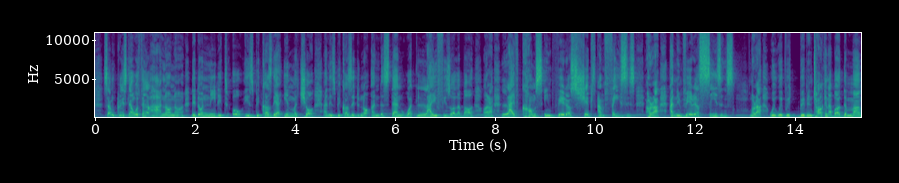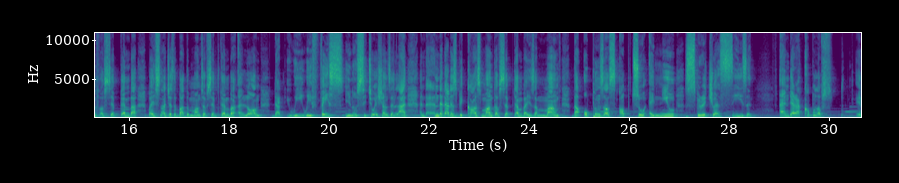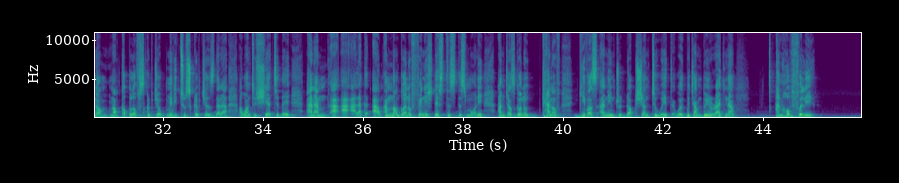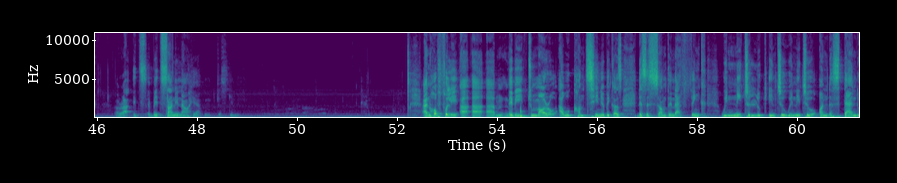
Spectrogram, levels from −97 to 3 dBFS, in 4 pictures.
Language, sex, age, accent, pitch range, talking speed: English, male, 50-69, Nigerian, 155-190 Hz, 185 wpm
